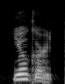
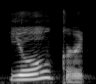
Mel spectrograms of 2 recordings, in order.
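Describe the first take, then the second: First: The word is said faster. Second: The word is said slowly. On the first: "a little faster, more natural" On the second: "try saying yogurt slowly"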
